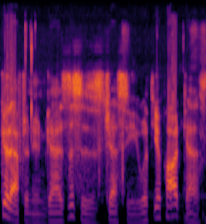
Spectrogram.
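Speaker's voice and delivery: on-air podcast host style radio announcer delivery. Jokingly opening a podcast after being called the podcaster: radio voice. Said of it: "That radio voice".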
